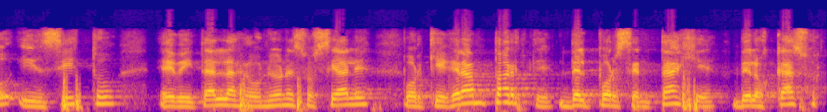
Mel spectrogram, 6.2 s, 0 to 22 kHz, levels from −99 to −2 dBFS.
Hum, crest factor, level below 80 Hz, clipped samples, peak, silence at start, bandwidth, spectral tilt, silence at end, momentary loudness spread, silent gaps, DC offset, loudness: none; 16 dB; -42 dBFS; under 0.1%; 0 dBFS; 0 s; 16 kHz; -3.5 dB/octave; 0.05 s; 8 LU; none; under 0.1%; -15 LUFS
